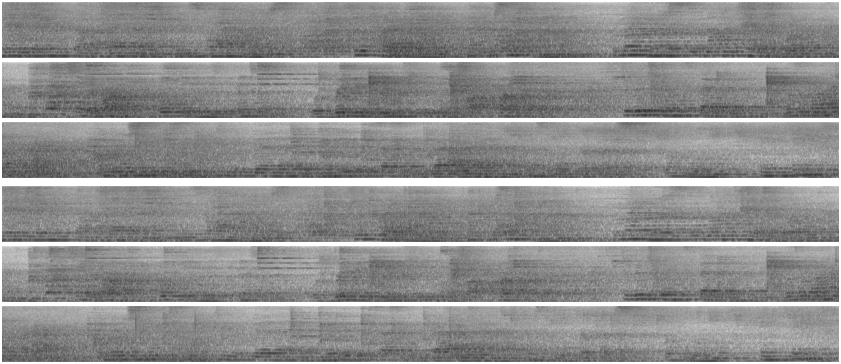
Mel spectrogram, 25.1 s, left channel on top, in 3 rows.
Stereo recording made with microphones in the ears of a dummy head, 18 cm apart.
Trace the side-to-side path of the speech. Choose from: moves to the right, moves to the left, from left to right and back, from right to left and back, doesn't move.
moves to the right.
